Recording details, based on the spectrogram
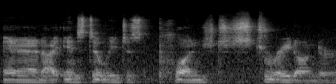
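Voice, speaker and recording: A man talks with monotone, flat intonation. Noticeable background noise runs underneath. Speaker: vlogger. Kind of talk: casual vlog monologue. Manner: halting, many fillers.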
